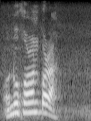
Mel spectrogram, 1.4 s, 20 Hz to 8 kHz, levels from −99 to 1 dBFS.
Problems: constant background noise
